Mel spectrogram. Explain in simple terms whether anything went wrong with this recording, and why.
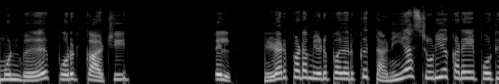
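Several things go wrong in this speech clip, all within its first three seconds.

Short concealed packet loss occurs twice, at 1.11 to 1.15 s and at 1.27 to 1.31 s. Each time about 20 ms of audio failed to arrive in time. The receiver patched the hole by extending the sound just before it, then blended back into the real signal. The result is a tiny smear or wobble rather than a gap, and a very short sound at either spot may have been swallowed.

A burst of packet loss sits between those two, from 1.17 to 1.25 s. Here about 60 ms went missing in one run, too much for a seamless patch. The receiver kept the previous sound going and let it fade, so you hear a brief held buzz or dying hiss. The speech then picks up a little further on, with that slice of it gone.

A long network dropout follows at 1.31 s and lasts until 2.17 s, most of a second. 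The sound stops, and after a very brief fading continuation there is plain silence for roughly 0.8 s. The speech resumes at 2.17 s, but whatever was said during that stretch is simply absent. The likely cause is that the connection stopped delivering audio altogether for that period.

A clipped start after a pause happens at 2.61 s. The speech before it stops for about 0.3 s, and the output goes quiet during that pause. When the speech returns, about 40 ms of its beginning is cut off, so the next word starts abruptly from silence without its opening sound. This is what happens when the playback device nods off during a pause and wakes a moment too late.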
